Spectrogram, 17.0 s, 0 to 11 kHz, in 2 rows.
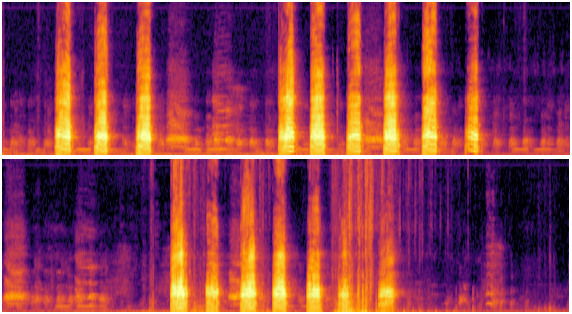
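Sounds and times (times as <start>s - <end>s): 
domestic duck fleeing on a farmyard: 0.0s - 7.5s, 11.0s - 14.6s.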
